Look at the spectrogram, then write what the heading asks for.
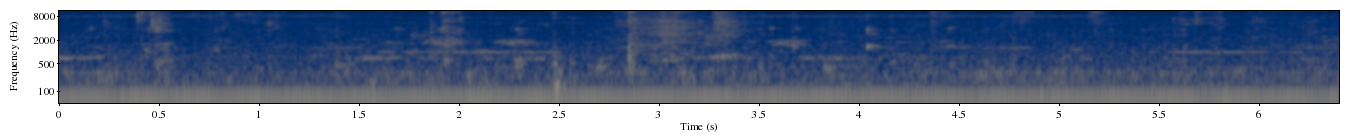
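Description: Close-up eating sounds: a person chewing chicken leg meat with wet mouth smacks and small clicks, loudest about three seconds in, over a steady low hum.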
